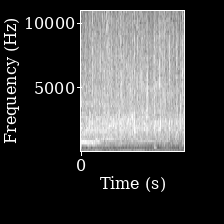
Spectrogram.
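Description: Studio audience applauding over a game-show music cue of steady, held low notes.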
